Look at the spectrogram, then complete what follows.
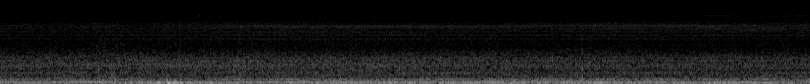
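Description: Steady outdoor ambience: crickets chirping continuously under a steady low rumble.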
